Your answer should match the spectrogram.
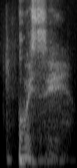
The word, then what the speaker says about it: Boise: NC State, Utah, Iowa, Wisconsin, Boise State with the proper pronunciation. Thank you very much. Boise.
